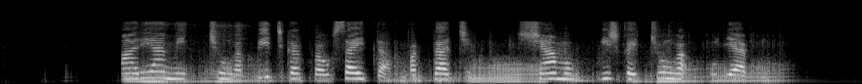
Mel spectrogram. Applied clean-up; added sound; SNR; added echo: neural mask model RNNoise.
